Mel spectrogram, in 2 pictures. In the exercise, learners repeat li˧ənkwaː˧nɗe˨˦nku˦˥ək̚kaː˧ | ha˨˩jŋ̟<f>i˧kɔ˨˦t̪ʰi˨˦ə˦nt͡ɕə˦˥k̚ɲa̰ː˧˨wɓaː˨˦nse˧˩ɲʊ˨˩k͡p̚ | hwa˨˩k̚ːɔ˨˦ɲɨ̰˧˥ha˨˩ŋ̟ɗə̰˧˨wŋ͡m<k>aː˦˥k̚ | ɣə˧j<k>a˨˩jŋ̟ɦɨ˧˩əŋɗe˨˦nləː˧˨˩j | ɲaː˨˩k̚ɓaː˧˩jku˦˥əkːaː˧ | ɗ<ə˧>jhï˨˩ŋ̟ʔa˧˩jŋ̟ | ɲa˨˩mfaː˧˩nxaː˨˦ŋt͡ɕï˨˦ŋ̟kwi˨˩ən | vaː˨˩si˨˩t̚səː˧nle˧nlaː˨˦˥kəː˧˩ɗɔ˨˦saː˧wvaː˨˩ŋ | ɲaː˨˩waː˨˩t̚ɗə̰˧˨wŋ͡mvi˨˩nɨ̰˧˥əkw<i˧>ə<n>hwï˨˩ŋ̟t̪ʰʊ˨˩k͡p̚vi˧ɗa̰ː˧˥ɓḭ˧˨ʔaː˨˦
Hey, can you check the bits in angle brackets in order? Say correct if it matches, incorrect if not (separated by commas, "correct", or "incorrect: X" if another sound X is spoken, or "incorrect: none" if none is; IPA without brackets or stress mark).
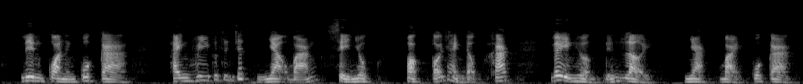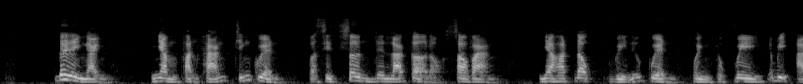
incorrect: v, incorrect: x, incorrect: ʔ, correct, incorrect: i˨˩, correct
